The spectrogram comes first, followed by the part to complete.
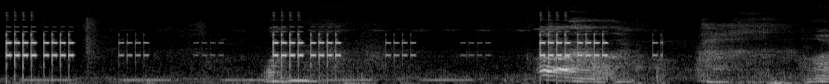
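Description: Smartphone alarm beeping in repeated groups of a two-tone electronic beep, loud groups alternating with softer ones, with the phone's vibration buzzing against the bed between the beeps. A short vocal sound comes about five and a half seconds in, and bedding rustles near the end.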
